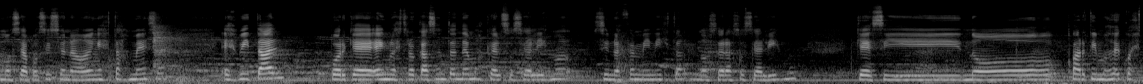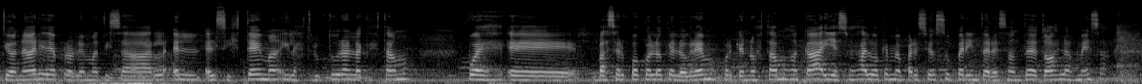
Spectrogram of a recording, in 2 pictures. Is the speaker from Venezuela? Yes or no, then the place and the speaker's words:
yes; Venezuela; vengo de Venezuela.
